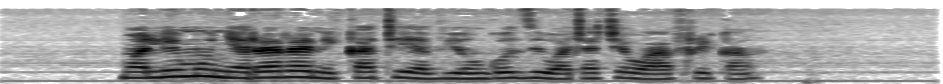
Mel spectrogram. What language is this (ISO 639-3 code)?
swa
